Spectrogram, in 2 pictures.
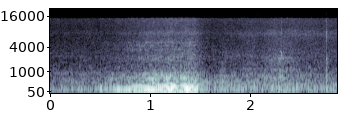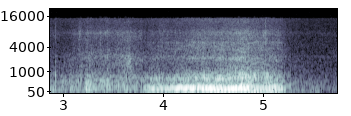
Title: Caught sleeping! Snoring... A must see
